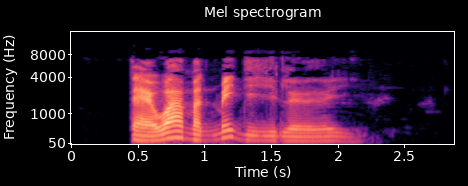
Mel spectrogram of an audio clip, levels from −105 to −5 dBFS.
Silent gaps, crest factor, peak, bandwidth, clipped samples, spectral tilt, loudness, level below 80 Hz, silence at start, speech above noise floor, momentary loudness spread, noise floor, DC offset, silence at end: none; 24 dB; -2 dBFS; 9 kHz; under 0.1%; -3.5 dB/octave; -21 LUFS; -62 dBFS; 0.45 s; 50 dB; 18 LU; -73 dBFS; under 0.1%; 0.8 s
